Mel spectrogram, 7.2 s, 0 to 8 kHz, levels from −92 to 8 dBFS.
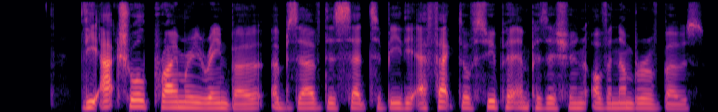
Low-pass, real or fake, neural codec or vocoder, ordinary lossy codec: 7.2 kHz; real; none; none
